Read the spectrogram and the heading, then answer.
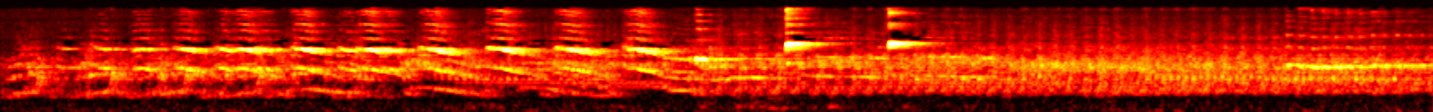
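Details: Malinois Waterslager canary in its first cabinet sessions, warming up: rhythmic rolling phrases repeated about three times a second, two sharp clicks, then a softer continuous trill.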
